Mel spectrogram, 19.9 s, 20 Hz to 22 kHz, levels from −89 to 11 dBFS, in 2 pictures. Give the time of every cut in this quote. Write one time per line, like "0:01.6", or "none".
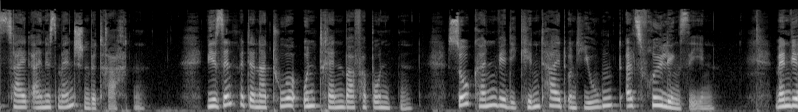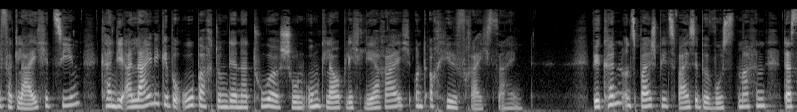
none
